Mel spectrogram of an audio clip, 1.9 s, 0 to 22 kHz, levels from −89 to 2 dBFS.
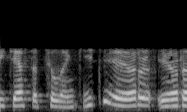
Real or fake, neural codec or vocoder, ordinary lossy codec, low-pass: fake; codec, 16 kHz, 8 kbps, FreqCodec, larger model; AAC, 24 kbps; 3.6 kHz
